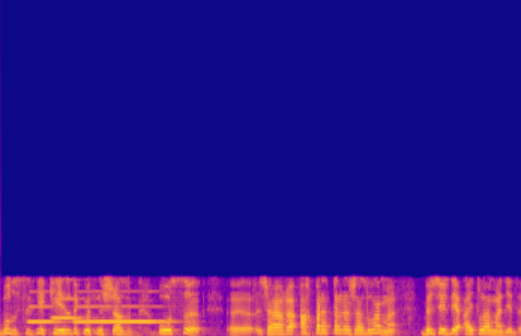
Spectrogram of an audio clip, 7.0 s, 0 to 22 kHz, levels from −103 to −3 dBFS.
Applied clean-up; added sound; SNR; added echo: none; Wind instrument, woodwind instrument; 1 dB; none.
